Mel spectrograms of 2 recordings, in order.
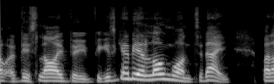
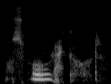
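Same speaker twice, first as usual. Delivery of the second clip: whisper; 6 semitones higher, 10 dB quieter than usual. Real, not acted.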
